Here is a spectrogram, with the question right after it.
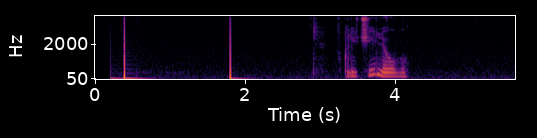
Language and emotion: Russian, neutral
